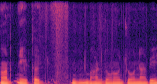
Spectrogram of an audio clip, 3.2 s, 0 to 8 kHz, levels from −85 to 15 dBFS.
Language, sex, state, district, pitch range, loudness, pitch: Garhwali, male, Uttarakhand, Uttarkashi, 115-125 Hz, -17 LUFS, 115 Hz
